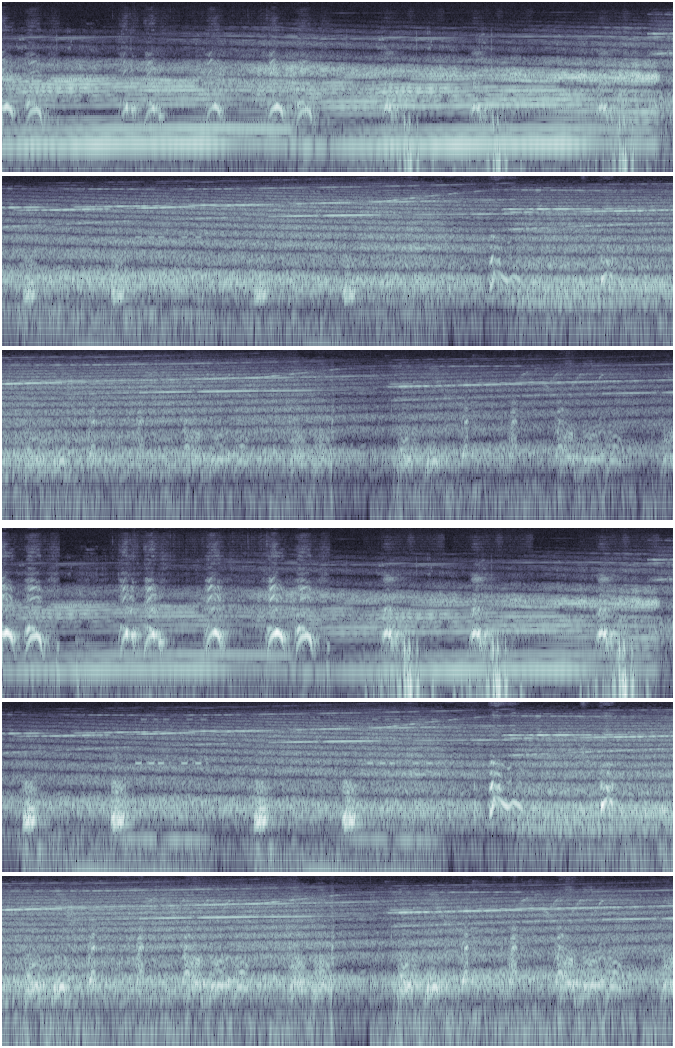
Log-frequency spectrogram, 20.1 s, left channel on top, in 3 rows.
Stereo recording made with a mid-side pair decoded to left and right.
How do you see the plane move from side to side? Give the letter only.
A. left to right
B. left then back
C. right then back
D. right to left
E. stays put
A.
